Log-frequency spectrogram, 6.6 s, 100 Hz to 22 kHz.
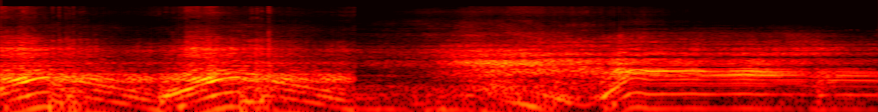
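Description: BMW M70 V12 with a straight-piped exhaust, revved twice while the car stands still, the pitch climbing and dropping with each blip. Then the same wagon accelerates past and pulls away, its engine note rising and then holding steady as it fades.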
